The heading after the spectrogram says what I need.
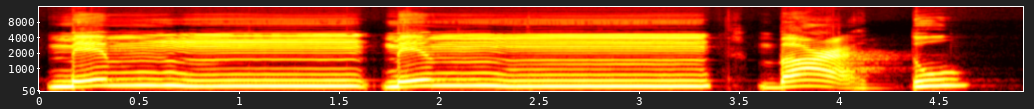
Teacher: کیسے پڑھو گے, میم نون میم زیر مم, غنہ ہم کر رہے ہیں, دیکھیں ناک میں آواز جا رہی ہے, ناک کے بانسے سے آواز نکل رہی ہے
